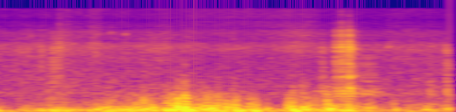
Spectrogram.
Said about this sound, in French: ça souffle en rafale.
